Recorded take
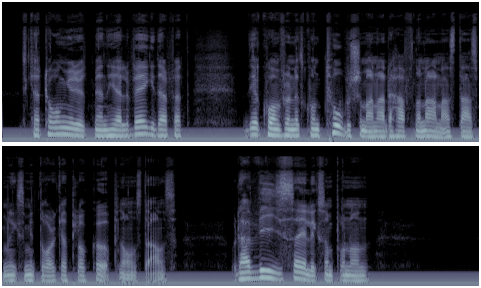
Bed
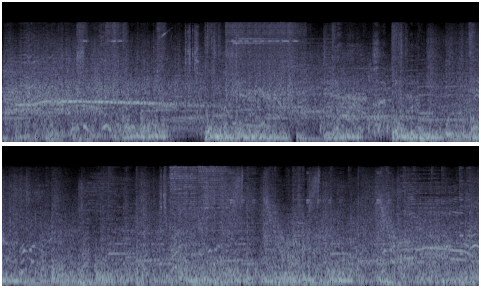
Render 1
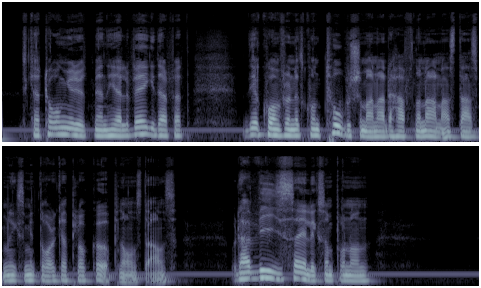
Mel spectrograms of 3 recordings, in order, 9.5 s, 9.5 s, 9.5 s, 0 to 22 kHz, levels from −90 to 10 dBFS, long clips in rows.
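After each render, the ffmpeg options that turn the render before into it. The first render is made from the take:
-af "bandreject=f=50:t=h:w=6,bandreject=f=100:t=h:w=6,bandreject=f=150:t=h:w=6,bandreject=f=200:t=h:w=6"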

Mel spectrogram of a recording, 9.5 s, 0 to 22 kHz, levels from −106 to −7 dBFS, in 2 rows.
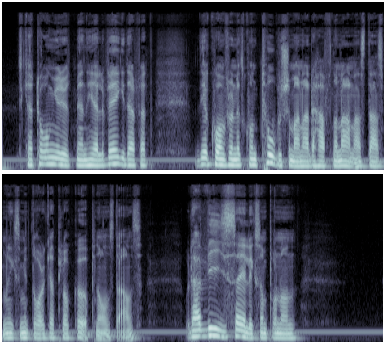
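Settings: -af anull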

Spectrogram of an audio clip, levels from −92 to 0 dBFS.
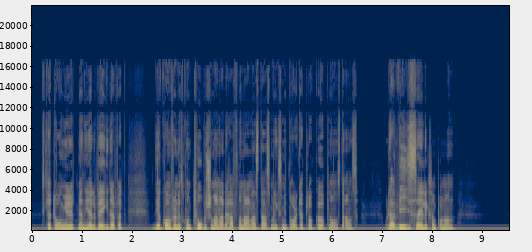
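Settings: -filter_complex "[0:a]asplit=3[s0][s1][s2];[s0]afade=t=out:st=7.87:d=0.02[s3];[s1]lowpass=3300,afade=t=in:st=7.87:d=0.02,afade=t=out:st=8.3:d=0.02[s4];[s2]afade=t=in:st=8.3:d=0.02[s5];[s3][s4][s5]amix=inputs=3:normalize=0"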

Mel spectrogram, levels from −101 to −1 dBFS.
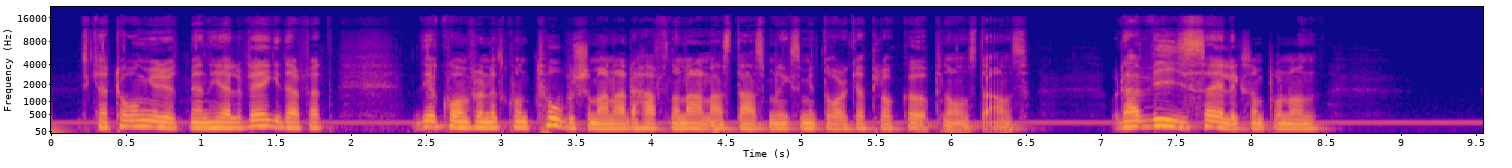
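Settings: -filter_complex "[0:a]asettb=1/sr,asplit=3[s0][s1][s2];[s0]atrim=end=2.684[s3];[s1]atrim=start=2.68:end=3.93,asetpts=PTS-STARTPTS,afade=t=in:d=0.004:c=qsin,afade=t=out:st=1.246:d=0.004:c=qsin,highshelf=f=6700:g=-10[s4];[s2]atrim=start=3.926[s5];[s3][s4]acrossfade=d=0.004:c1=hsin:c2=qsin[s6];[s6][s5]acrossfade=d=0.004:c1=qsin:c2=hsin"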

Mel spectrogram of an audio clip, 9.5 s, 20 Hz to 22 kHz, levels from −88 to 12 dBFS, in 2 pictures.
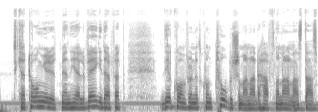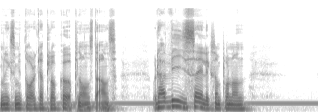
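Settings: -filter_complex "[0:a]asplit=2[s0][s1];[s1]alimiter=limit=0.0891:level=0:latency=1:release=235,volume=1.26[s2];[s0][s2]amix=inputs=2:normalize=0,acompressor=threshold=0.0562:ratio=6"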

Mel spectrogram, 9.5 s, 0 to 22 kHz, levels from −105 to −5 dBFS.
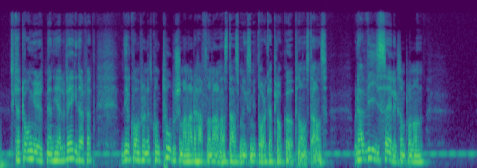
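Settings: -af "flanger=delay=17:depth=6:speed=1.3"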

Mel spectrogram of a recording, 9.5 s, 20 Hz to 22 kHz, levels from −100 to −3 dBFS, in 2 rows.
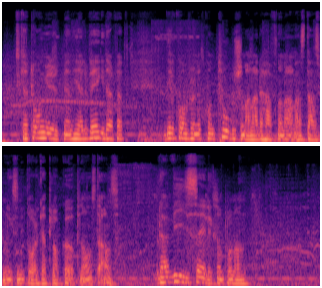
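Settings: -filter_complex "[1:a]volume=0.112[s0];[0:a][s0]amix=inputs=2:normalize=0"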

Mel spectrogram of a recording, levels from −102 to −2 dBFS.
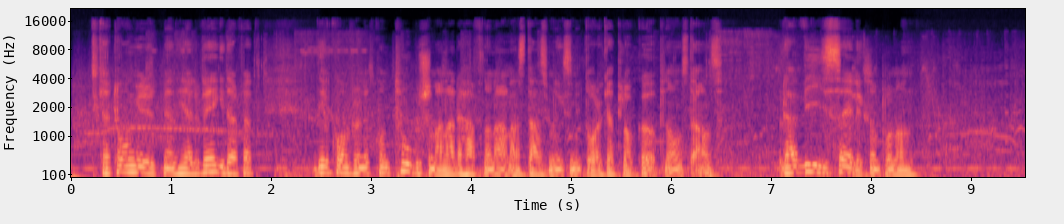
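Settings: -af "volume=2.99"

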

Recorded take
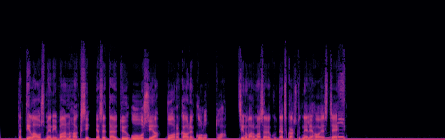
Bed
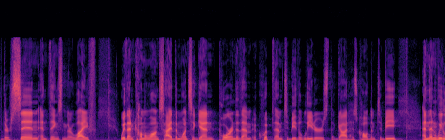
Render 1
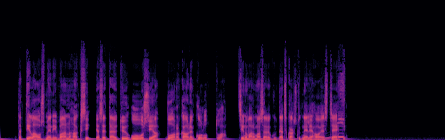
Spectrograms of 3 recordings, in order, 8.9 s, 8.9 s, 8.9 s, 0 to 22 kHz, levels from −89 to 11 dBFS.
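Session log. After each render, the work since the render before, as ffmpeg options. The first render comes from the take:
-af "bandreject=f=50:t=h:w=4,bandreject=f=100:t=h:w=4,bandreject=f=150:t=h:w=4,bandreject=f=200:t=h:w=4,bandreject=f=250:t=h:w=4"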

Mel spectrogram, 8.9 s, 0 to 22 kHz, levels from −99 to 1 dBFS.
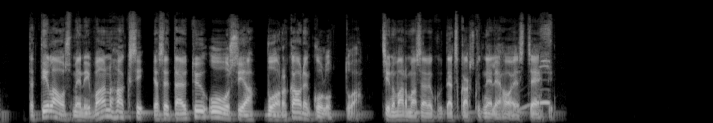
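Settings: -af "highpass=230,agate=range=0.0891:threshold=0.00126:ratio=16:detection=peak"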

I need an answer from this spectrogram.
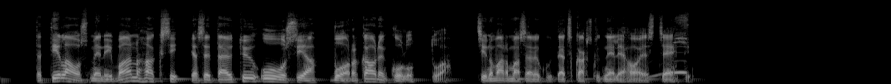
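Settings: -af anull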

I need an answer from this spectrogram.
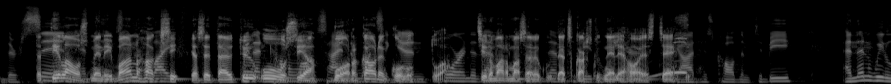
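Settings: -filter_complex "[1:a]volume=0.168[s0];[0:a][s0]amix=inputs=2:normalize=0"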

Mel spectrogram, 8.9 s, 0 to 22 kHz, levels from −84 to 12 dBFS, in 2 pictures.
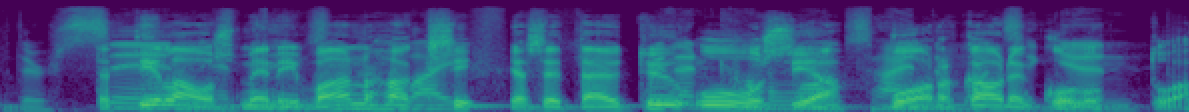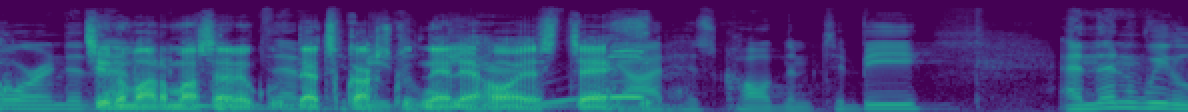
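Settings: -af "volume=3.55"

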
